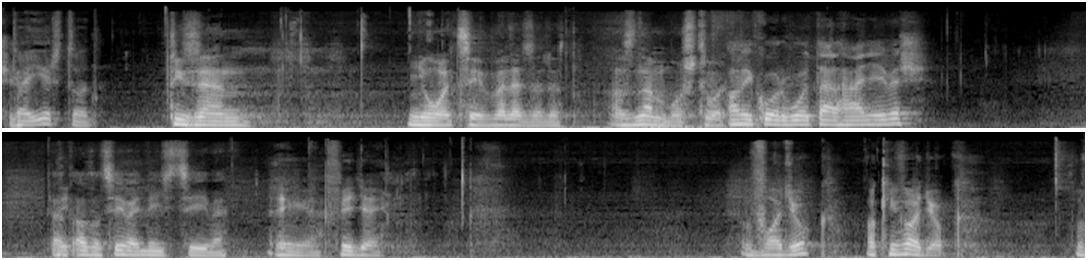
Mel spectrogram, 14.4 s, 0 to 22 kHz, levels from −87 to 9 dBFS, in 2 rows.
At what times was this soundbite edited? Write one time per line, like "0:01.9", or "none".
0:01.1
0:07.5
